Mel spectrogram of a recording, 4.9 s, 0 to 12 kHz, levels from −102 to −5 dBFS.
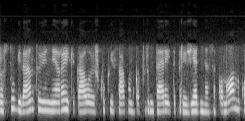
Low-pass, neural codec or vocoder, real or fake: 10.8 kHz; none; real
